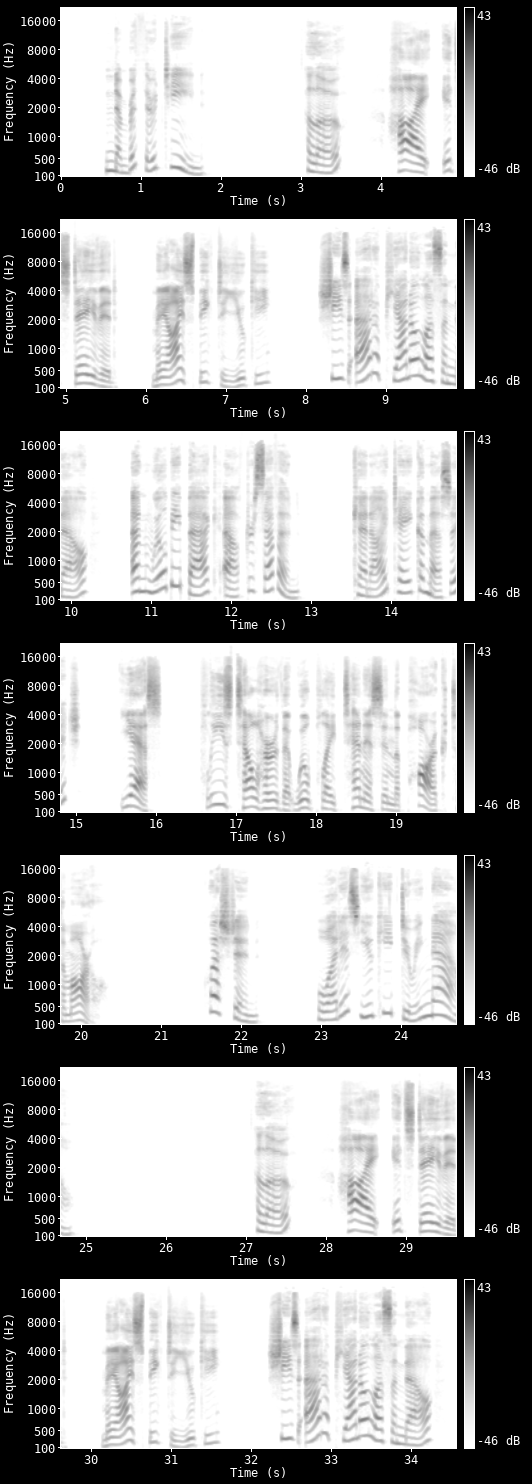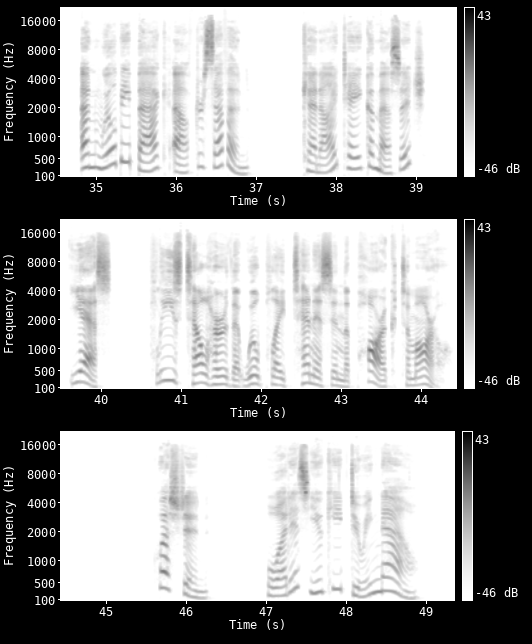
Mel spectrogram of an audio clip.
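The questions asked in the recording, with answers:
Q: What is Yuki doing now?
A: She is at a piano lesson.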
